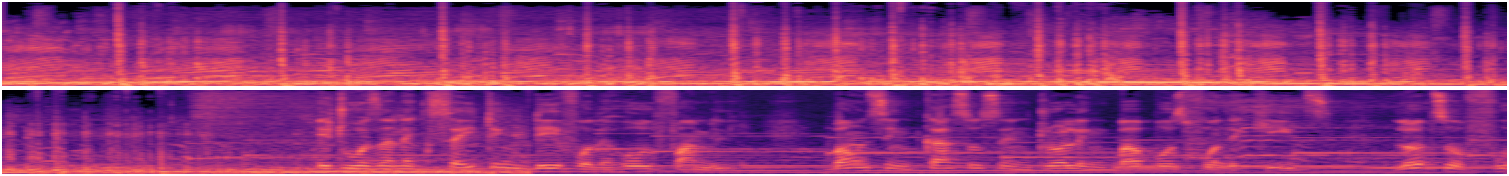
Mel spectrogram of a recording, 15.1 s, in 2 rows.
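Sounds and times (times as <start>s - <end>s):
crowd voices: 0.0s - 10.2s
car engine popping: 0.0s - 10.4s
background music: 0.0s - 15.0s.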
